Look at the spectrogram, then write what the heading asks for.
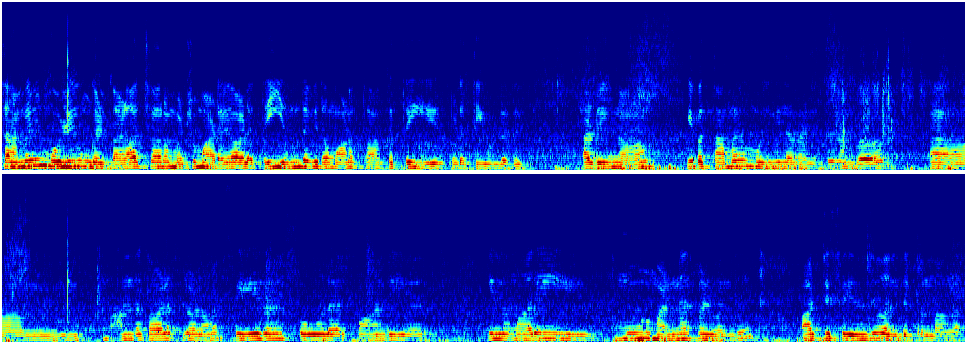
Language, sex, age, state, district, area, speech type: Tamil, female, 18-30, Tamil Nadu, Nagapattinam, rural, spontaneous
